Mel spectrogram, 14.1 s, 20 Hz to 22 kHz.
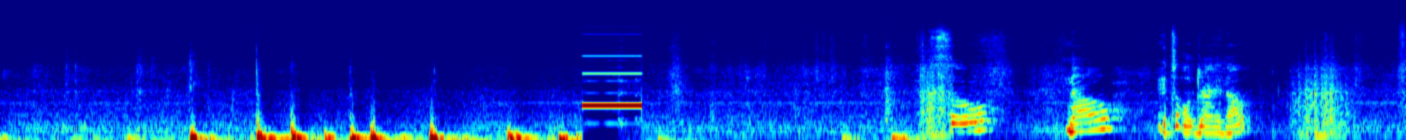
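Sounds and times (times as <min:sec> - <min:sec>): censor bleep: 0:05.8 - 0:06.5.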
